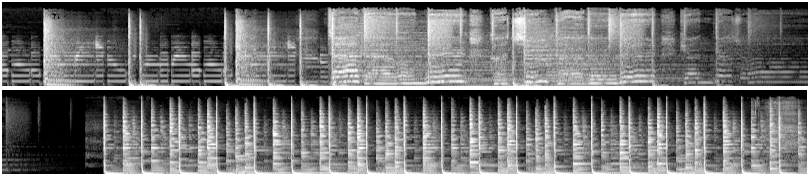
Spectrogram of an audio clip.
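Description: A band plays a song with drums, bass and guitars. The opening builds, dips briefly to near silence around the midpoint, then comes back loud with a steady, driving beat. No one speaks over it.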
